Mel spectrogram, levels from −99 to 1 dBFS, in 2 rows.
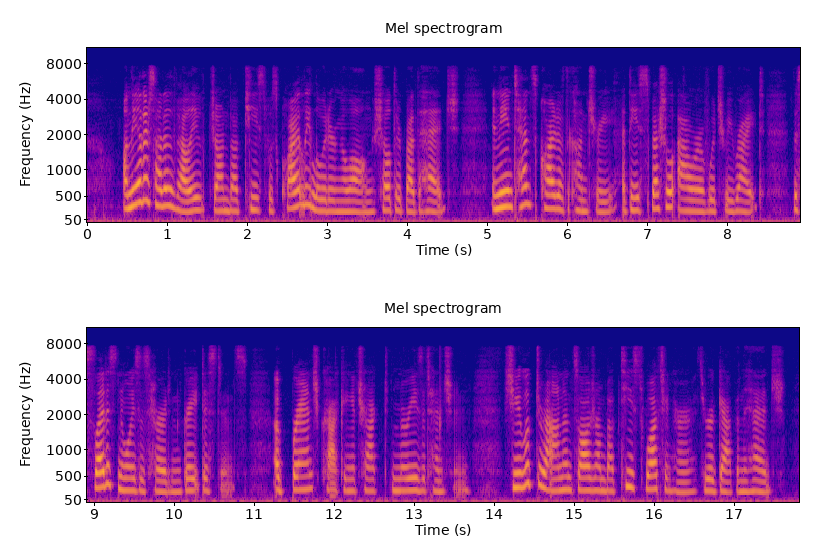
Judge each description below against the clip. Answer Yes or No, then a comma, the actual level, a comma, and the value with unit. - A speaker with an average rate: No, fast, 210 wpm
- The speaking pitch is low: No, high, 225 Hz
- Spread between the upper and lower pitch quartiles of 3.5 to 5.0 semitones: Yes, average, 3.8 semitones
